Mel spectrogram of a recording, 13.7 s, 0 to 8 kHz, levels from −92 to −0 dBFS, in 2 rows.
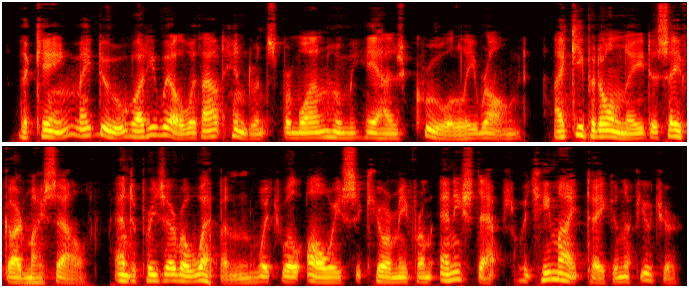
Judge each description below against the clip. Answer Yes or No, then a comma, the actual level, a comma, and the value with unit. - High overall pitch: No, low, 110 Hz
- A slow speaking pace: No, average, 185 wpm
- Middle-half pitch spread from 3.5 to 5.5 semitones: Yes, average, 4.9 semitones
